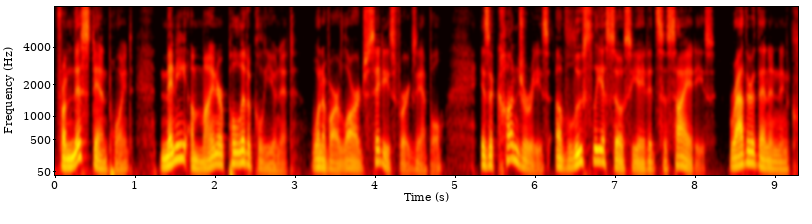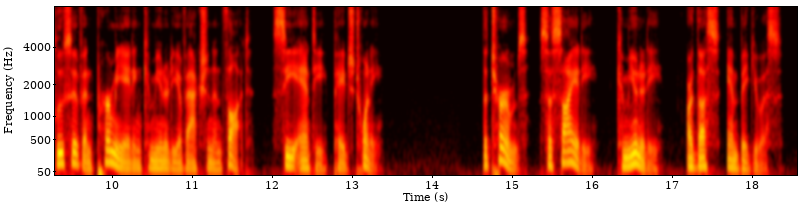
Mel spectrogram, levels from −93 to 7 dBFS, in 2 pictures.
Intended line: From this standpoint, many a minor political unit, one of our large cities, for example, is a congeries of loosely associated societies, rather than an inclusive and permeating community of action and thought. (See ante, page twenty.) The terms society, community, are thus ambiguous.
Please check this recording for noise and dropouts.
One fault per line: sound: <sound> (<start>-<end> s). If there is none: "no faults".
no faults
